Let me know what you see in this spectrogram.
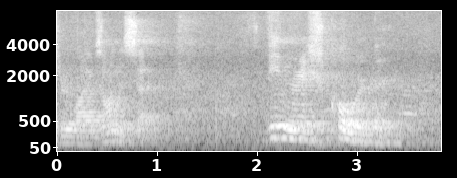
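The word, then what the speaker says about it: Winrich Kolbe: Vinrich Kolbe. That's how you say it. Vinrich Kolbe, German.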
